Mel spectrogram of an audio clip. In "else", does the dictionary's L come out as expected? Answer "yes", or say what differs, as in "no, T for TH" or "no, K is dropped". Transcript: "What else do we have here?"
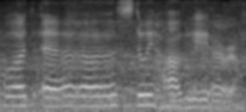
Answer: no, L is dropped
